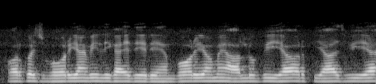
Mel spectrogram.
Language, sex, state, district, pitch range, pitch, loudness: Hindi, male, Haryana, Jhajjar, 145-155 Hz, 150 Hz, -14 LUFS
